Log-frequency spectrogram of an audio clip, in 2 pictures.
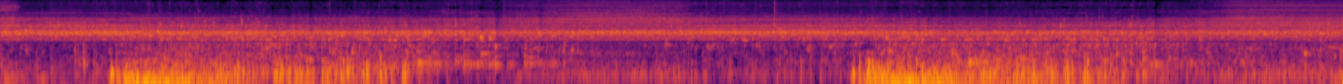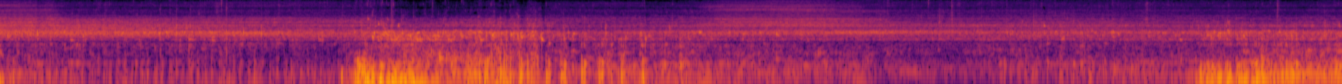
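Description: Scuba breathing bubbles gurgle and rumble in loud bursts underwater.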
